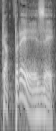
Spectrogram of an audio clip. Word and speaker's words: caprese: How do you go about pronouncing it? In Italian, caprese.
